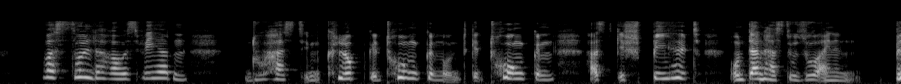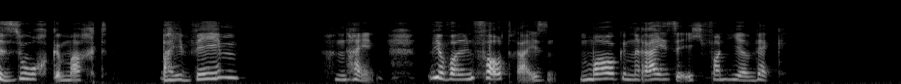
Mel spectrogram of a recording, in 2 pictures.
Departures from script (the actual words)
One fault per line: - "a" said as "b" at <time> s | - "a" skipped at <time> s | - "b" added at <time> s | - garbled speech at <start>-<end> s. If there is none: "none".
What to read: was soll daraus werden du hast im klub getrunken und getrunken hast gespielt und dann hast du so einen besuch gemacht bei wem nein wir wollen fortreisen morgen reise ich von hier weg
none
